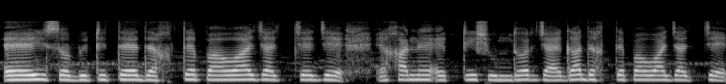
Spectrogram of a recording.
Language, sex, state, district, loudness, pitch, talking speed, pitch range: Bengali, female, Assam, Hailakandi, -17 LUFS, 215 Hz, 105 wpm, 205-220 Hz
